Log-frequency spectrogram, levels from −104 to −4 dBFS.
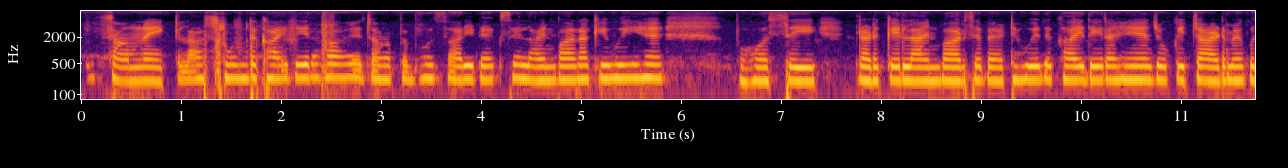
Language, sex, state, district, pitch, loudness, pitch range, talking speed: Hindi, female, Maharashtra, Pune, 220 Hz, -22 LUFS, 210-235 Hz, 190 wpm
